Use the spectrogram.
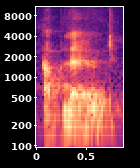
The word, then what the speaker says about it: upload: Đọc upload, upload, trọng âm rơi vào âm tiết đầu tiên mình sẽ đọc là upload và download, upload, download, nhưng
